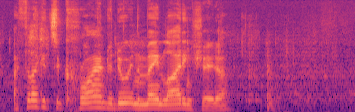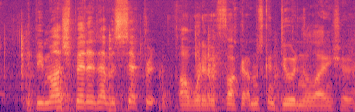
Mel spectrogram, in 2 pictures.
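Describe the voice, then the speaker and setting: A man with a fairly high pitch talks at a very fast pace with ordinary pitch variation and long, frequent pauses over noticeable background noise. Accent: Australian. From Tasmania, Australia. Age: 30s. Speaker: game engine developer streamer. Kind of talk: casual live-stream coding commentary.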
